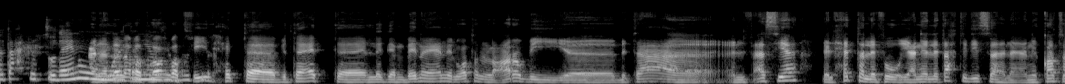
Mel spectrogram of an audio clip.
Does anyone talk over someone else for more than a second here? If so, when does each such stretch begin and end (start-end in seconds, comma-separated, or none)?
0.8-2.2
